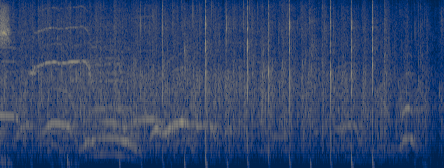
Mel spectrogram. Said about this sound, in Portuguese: Eu posso afirmar que vocês têm os melhores pastores que Deus poderia lhes dar. Você pode aplaudir os pastores de vocês?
